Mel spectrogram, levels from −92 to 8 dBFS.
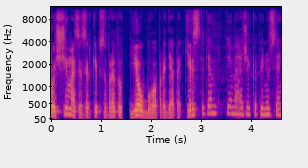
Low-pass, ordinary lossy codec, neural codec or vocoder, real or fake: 10.8 kHz; AAC, 32 kbps; none; real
